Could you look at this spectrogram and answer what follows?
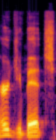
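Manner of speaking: mock very low, deep, grinning teasing tone. Quoting the husband's comeback after he overheard, retelling a grinning tease. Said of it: "grinning at me like".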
